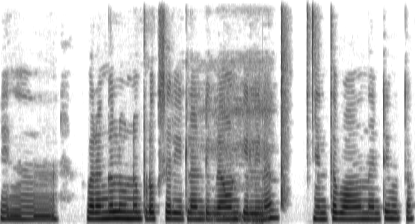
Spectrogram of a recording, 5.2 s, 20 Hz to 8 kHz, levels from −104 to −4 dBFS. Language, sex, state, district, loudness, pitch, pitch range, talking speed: Telugu, female, Telangana, Karimnagar, -18 LUFS, 220 Hz, 215-235 Hz, 125 wpm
